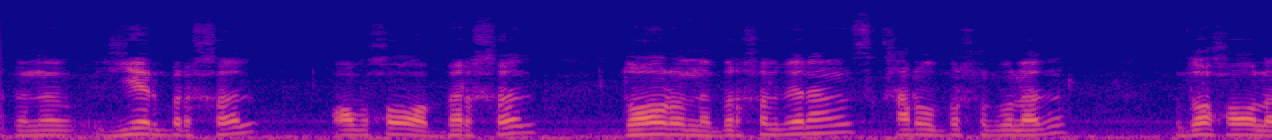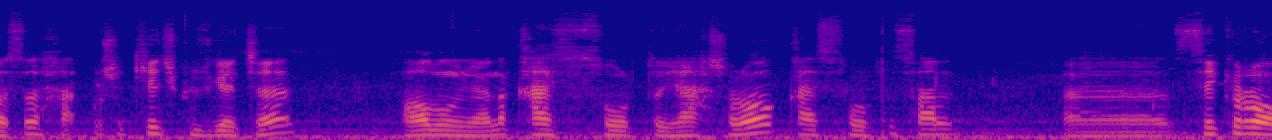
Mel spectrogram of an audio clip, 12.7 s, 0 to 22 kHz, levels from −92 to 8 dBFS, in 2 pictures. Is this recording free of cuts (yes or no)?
yes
